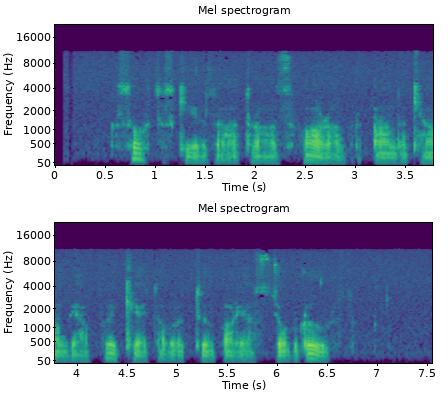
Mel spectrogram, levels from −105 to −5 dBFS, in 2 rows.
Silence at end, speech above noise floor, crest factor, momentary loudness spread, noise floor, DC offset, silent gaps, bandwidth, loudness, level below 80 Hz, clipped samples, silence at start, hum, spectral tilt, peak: 0.8 s; 26 dB; 22 dB; 8 LU; -60 dBFS; under 0.1%; none; 11.5 kHz; -34 LUFS; -64 dBFS; under 0.1%; 0.55 s; none; -4.5 dB/octave; -14 dBFS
